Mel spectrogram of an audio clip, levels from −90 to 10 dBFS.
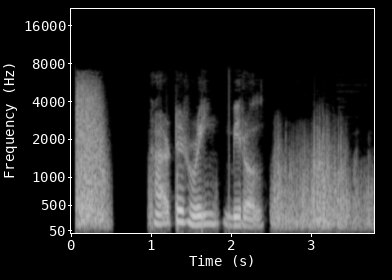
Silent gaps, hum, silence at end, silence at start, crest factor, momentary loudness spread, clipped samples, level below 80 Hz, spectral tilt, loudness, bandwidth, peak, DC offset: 0.55-0.94 s; none; 0 s; 0.05 s; 16 dB; 9 LU; under 0.1%; -50 dBFS; -6.5 dB/octave; -18 LUFS; 7.2 kHz; -2 dBFS; under 0.1%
